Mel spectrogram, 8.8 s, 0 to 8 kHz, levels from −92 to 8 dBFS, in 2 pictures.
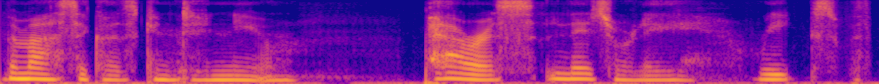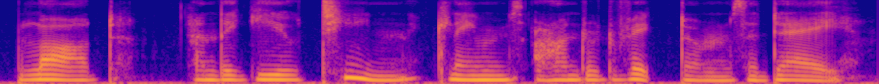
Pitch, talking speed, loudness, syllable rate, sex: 165 Hz, 115 wpm, -19 LUFS, 4.0 syllables/s, female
